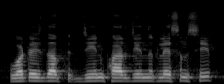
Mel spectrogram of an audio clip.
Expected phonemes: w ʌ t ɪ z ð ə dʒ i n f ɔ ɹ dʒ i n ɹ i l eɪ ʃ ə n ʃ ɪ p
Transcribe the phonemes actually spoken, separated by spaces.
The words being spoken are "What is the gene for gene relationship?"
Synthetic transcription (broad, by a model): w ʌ t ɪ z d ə dʒ i n p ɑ ɹ dʒ i n ɹ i l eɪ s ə n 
